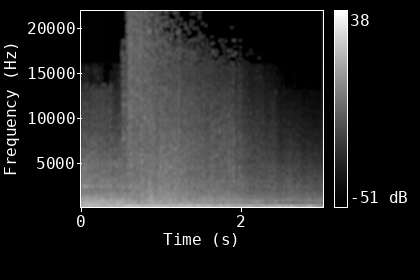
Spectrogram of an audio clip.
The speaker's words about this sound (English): Someone's launched a missile at us. That's a Silurian weapon. Brace for impact.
